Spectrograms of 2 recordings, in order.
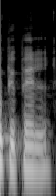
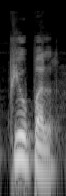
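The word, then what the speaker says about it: people: इसकी correct correct pronunciation क्या होगी? पीपल, पीपल नॉट प्यूपल, इट इज़ पीपल।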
